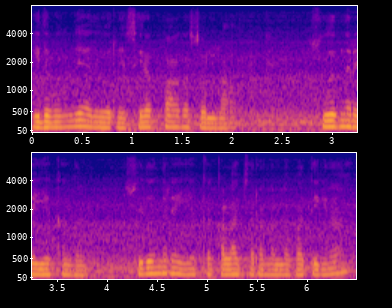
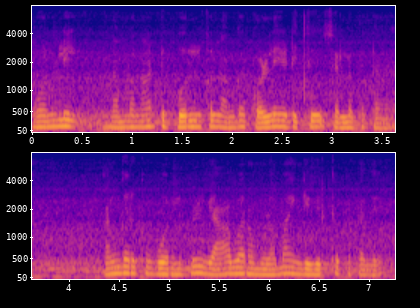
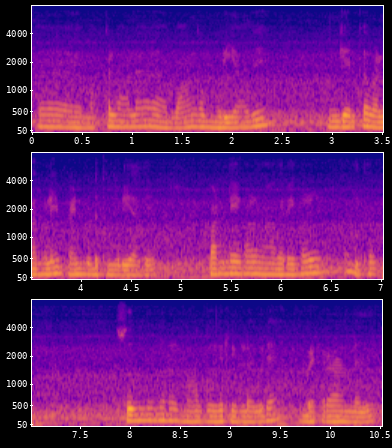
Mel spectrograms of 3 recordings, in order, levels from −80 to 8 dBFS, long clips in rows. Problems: constant background noise, low volume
